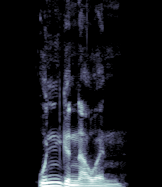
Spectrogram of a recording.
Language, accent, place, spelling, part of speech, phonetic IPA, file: German, Germany, Berlin, ungenauen, adjective, [ˈʊnɡəˌnaʊ̯ən], De-ungenauen.ogg
- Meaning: inflection of ungenau: 1. strong genitive masculine/neuter singular 2. weak/mixed genitive/dative all-gender singular 3. strong/weak/mixed accusative masculine singular 4. strong dative plural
